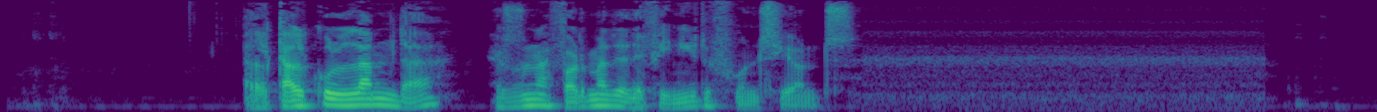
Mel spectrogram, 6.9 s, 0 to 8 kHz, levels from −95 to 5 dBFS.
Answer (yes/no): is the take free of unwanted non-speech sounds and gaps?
yes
